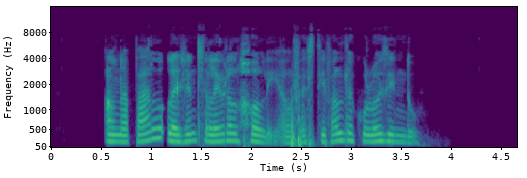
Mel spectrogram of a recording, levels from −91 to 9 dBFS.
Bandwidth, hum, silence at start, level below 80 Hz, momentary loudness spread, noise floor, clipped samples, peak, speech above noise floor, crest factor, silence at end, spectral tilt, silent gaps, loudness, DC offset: 9 kHz; none; 0.55 s; -50 dBFS; 6 LU; -87 dBFS; under 0.1%; -8 dBFS; 62 dB; 20 dB; 1 s; -6 dB/octave; none; -26 LUFS; under 0.1%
